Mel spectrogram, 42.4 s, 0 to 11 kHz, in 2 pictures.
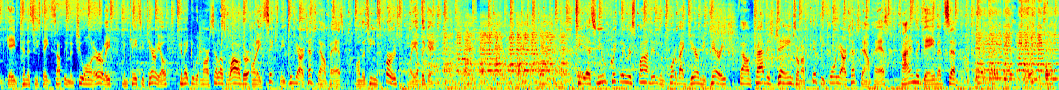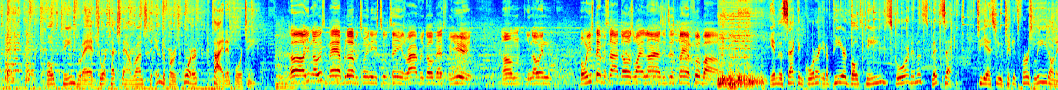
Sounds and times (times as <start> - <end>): Speech: 0.0 - 8.8, 11.5 - 19.2, 22.1 - 26.4, 36.6 - 42.3
Inside, large room or hall: 0.0 - 42.3
Music: 0.0 - 42.3.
